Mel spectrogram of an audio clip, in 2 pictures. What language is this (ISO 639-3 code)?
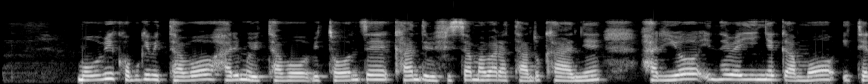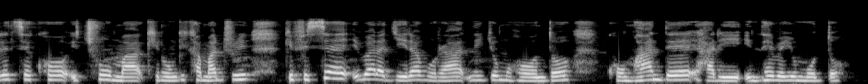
run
